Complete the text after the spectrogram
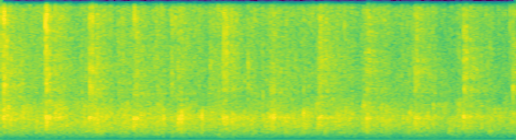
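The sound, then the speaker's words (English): A crowd claps steadily and continuously, a dense wash of many hands with no pauses, holding an even, moderate loudness throughout with no voices standing out. “You're clapping the second house right now.”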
